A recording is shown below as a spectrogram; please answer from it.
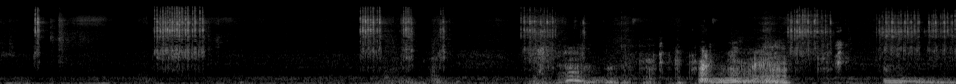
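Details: A Vizsla apparently afraid of a mouse gives short, uneven bursts of barking and whining, with a low, rough growl between them.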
